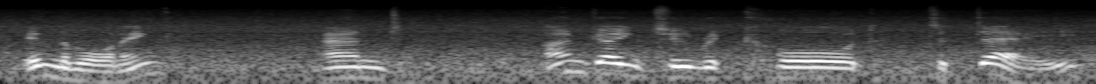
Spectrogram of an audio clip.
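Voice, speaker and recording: Amid noticeable background noise, a man with a fairly high voice speaks very slowly with lively intonation. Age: 70s. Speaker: fitness trainer. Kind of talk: casual talk to camera during workout.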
